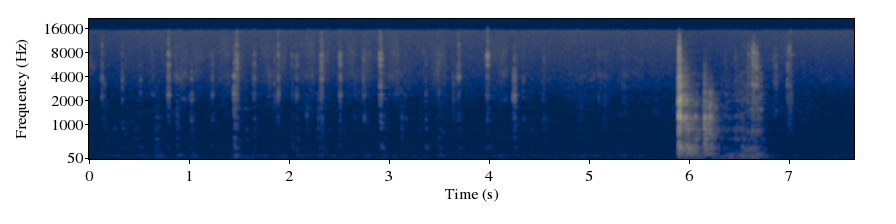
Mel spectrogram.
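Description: Yankee-style spiral ratchet screwdriver being handled, giving faint, irregular clicks. About six seconds in comes a much louder clatter lasting just under a second.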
